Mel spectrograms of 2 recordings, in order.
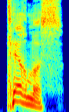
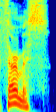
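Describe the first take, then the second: First: The word has a Hebrew-style pronunciation. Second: The word has an ordinary English pronunciation.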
